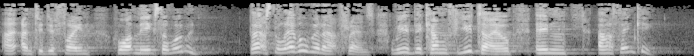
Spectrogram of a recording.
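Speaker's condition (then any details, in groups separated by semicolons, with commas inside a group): No condition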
